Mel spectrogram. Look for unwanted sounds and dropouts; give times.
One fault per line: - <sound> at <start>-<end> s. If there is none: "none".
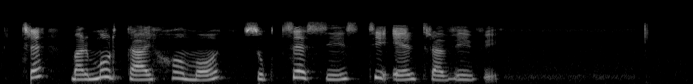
none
